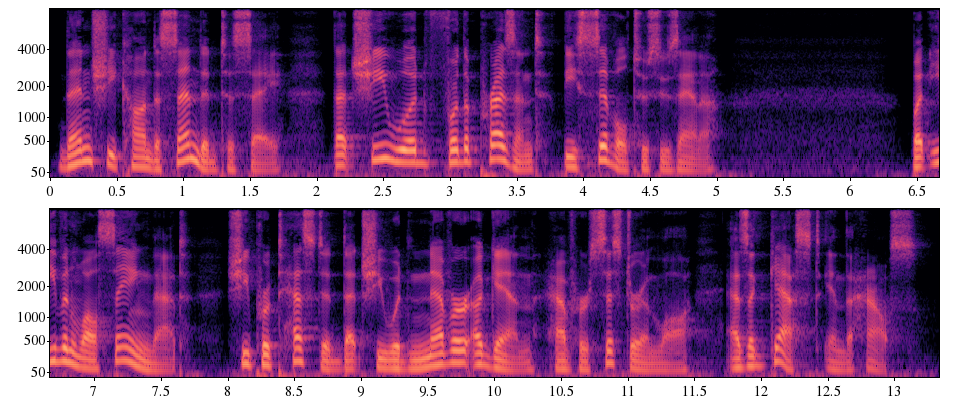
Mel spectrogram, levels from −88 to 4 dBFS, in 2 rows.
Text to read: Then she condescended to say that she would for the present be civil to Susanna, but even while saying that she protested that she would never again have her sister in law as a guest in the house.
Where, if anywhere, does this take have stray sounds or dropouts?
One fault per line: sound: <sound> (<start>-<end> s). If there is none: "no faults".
no faults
